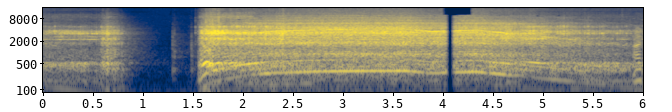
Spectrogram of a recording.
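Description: A Magimix blender whirs loudly as it purees a dip with oil, starting with a short burst, pausing, then running steadily for several seconds with one brief cut in the middle.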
